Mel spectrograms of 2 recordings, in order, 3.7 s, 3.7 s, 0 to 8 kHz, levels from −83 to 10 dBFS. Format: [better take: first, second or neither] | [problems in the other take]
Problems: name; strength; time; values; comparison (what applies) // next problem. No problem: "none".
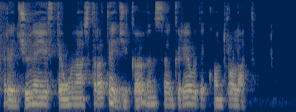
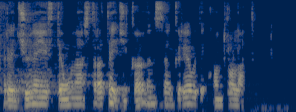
first | noise reduction (classical method spectral subtraction)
